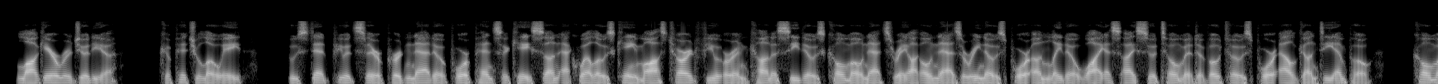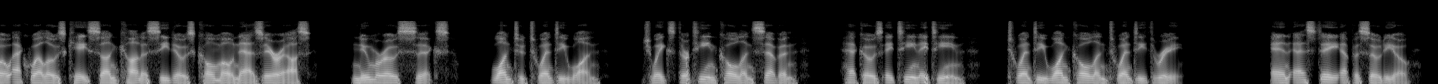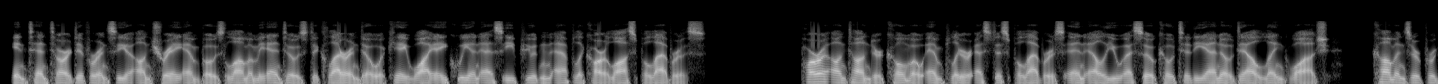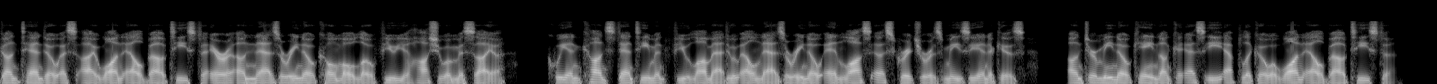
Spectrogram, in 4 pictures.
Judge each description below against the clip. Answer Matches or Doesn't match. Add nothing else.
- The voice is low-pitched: Matches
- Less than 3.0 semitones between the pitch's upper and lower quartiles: Matches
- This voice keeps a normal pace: Doesn't match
